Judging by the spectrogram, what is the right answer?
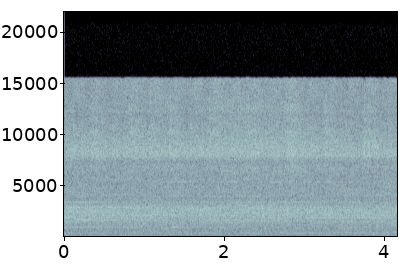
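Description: Steady factory background noise: a constant machinery hum with a faint steady tone, with no distinct knocks or clicks.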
